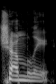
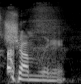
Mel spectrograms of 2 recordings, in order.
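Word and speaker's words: Cholmondeley: I do know this is pronounced Chumley. It's spelled Chomondeley, but it's pronounced Chumley, which is so British.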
